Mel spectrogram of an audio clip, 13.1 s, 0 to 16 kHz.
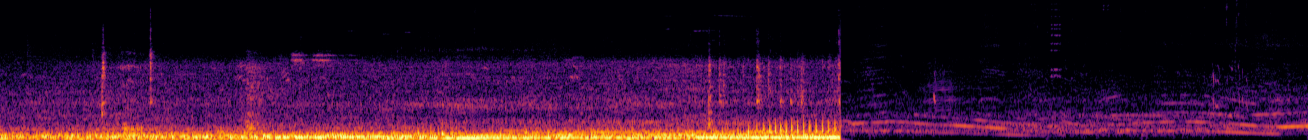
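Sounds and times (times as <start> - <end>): vehicle engine running: 0.0 - 8.4.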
